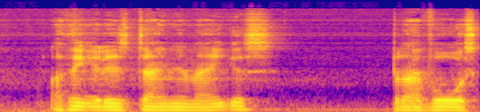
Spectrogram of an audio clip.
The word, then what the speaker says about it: Deinonychus: I think it is Deinonychus, but I've always called it Deinonychus.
